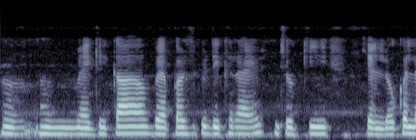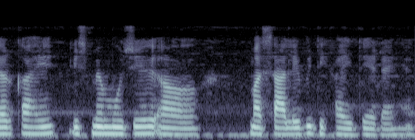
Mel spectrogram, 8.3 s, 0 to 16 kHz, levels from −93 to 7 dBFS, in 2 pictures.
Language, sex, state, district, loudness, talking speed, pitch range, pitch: Hindi, female, Uttar Pradesh, Jyotiba Phule Nagar, -18 LUFS, 160 wpm, 160-180 Hz, 170 Hz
